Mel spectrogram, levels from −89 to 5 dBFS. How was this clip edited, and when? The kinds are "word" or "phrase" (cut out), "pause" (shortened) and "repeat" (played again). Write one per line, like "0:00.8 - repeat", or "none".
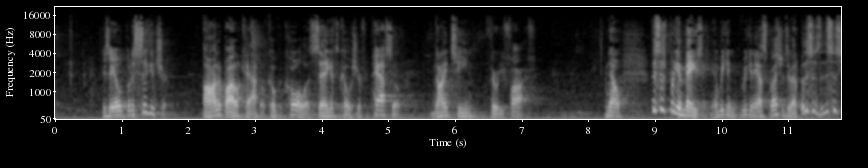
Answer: none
